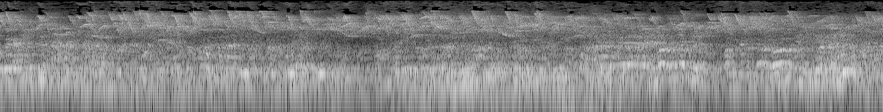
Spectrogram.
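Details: Altas Horas style song of a Double-collared seedeater, fast runs of high chirps and downslurred whistles repeated through the passage against loud continuous background noise.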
